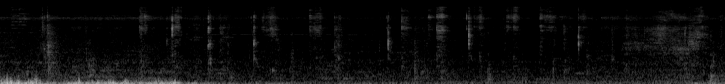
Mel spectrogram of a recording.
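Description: Close-miked eating sounds: chewing smoked pork ribs, with scattered sharp mouth clicks and smacks. A low rumble fades out about two seconds in.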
